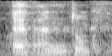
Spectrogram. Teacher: بتسهيل الهمزة الثانية من غير حرف الألف بين الاثنين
